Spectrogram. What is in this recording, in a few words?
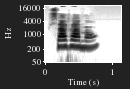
"savamment", French; adverbs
